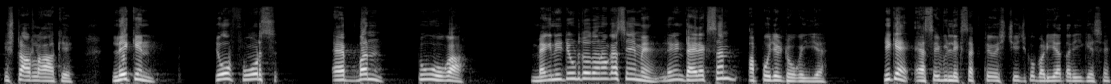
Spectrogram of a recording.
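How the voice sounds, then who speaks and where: Man, young, physics teacher, high voice, chatty lecture style, smooth tone, talks right to students. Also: no echo, clean studio sound. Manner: chatty, jokey, addresses students directly. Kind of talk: casual classroom lecture.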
